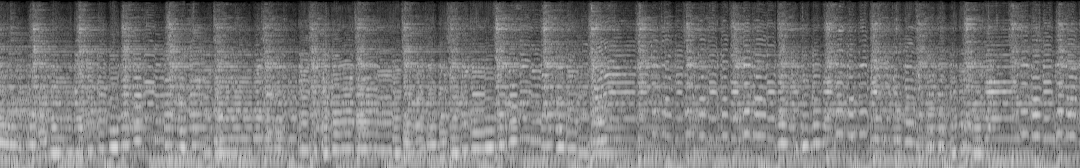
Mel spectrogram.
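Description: Fiddle playing an old-time mountain tune over a steady rhythm backing, with a low bass note about twice a second and strummed chords between.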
